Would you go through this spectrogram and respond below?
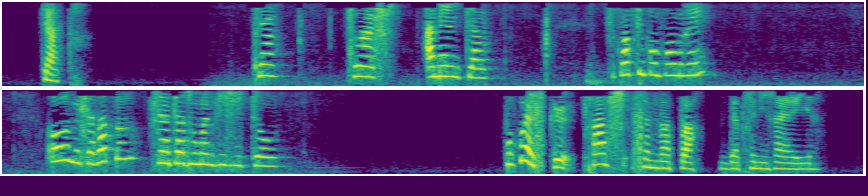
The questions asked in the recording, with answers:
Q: Pourquoi est-ce que trash, ça ne va pas, d'après Mireille?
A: Parce que c'est interdit au moins de 18 ans.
